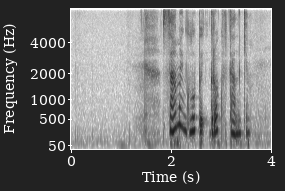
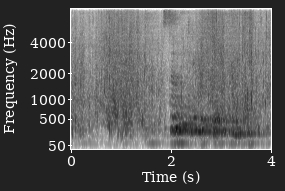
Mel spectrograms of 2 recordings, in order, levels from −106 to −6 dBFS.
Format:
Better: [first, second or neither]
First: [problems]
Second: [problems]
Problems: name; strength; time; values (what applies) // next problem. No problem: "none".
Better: first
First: none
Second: background sound (Splash, splatter); 5 dB below the speech // room echo; dies away in 1.1 s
